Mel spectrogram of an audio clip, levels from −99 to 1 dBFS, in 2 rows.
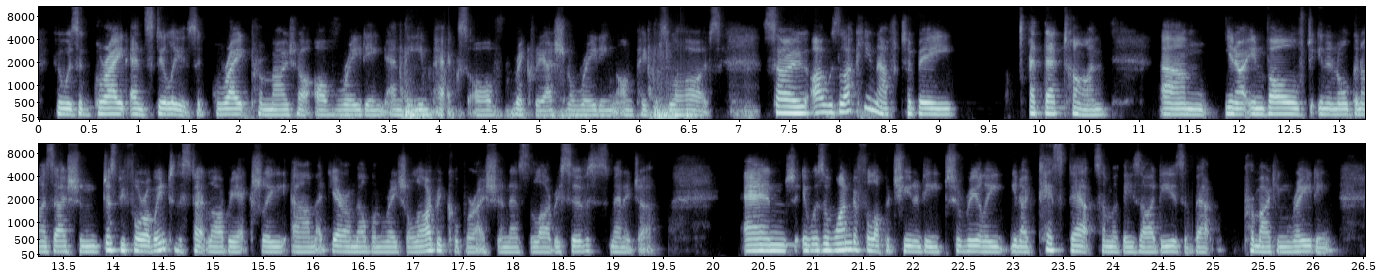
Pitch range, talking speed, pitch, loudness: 145-170 Hz, 175 wpm, 155 Hz, -22 LUFS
